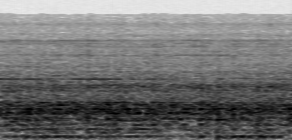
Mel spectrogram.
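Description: Near silence: a faint, steady hiss with no distinct sounds.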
